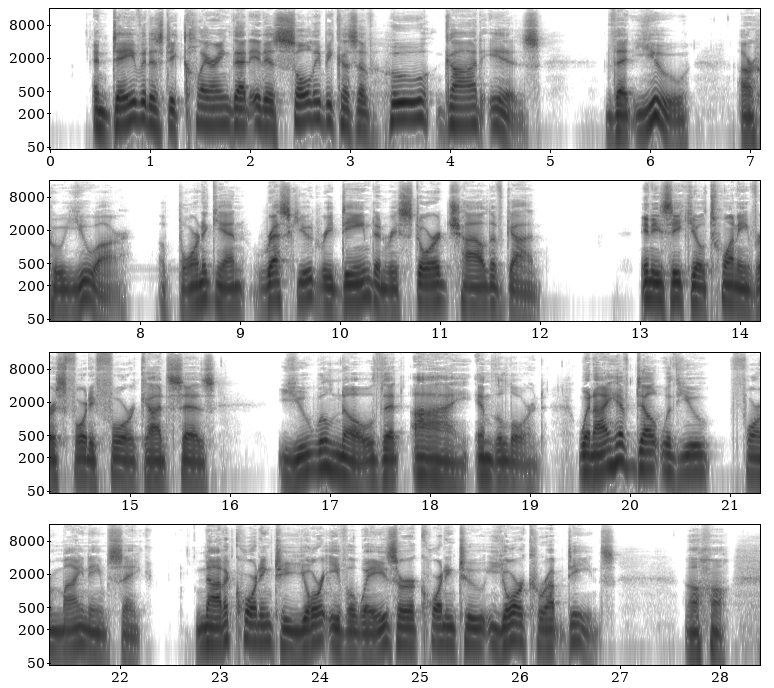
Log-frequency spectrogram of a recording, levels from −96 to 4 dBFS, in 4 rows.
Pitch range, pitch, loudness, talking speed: 90-115 Hz, 100 Hz, -19 LUFS, 145 wpm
